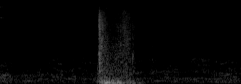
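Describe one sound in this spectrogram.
A magical whoosh plays as a game card is cast.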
